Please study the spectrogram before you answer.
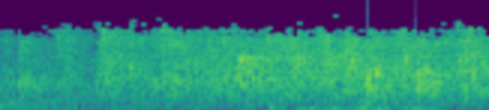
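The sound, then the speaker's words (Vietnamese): Audience clapping at a Vietnamese Buddhist dharma talk: a sustained, dense patter of many hands that swells slightly louder toward the end. “Vỗ tay là được hay không?”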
